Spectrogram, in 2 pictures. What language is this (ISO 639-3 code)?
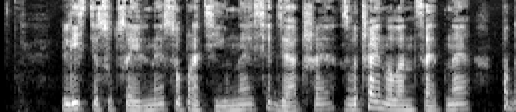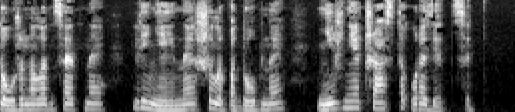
bel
